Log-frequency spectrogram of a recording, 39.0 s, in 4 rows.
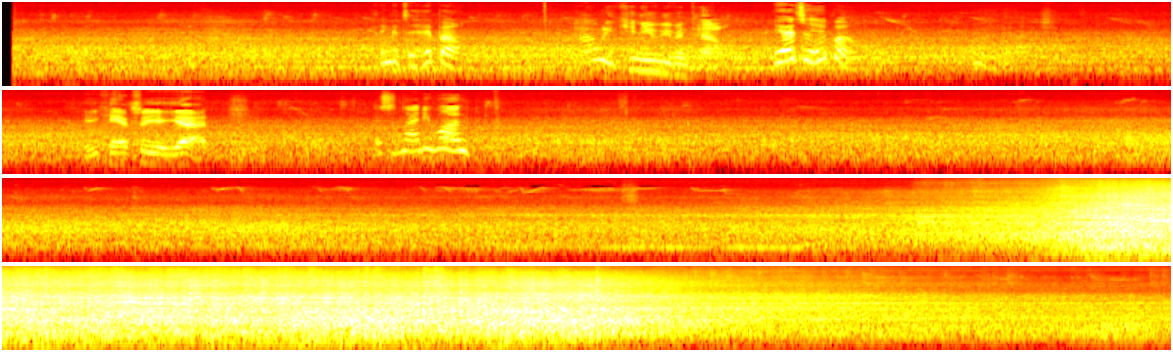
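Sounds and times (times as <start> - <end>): train wheels rumbling on rails: 23.6 - 38.9.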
